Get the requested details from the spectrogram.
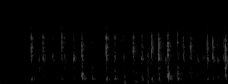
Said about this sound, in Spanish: Sonido de El teclado.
